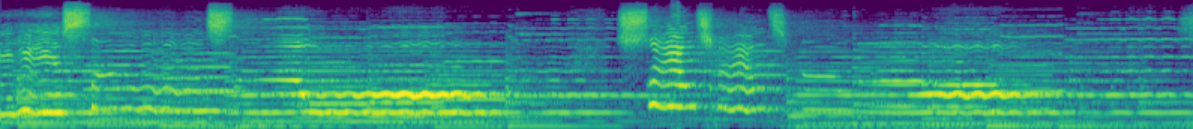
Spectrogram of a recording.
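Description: A woman singing Cantonese opera into a microphone: long, drawn-out notes with strong vibrato over an instrumental accompaniment.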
